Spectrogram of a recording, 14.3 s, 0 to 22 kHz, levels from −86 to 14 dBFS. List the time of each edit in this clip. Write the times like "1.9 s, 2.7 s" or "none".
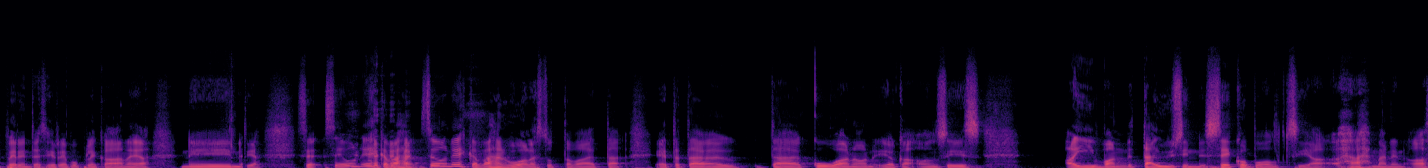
2.4 s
